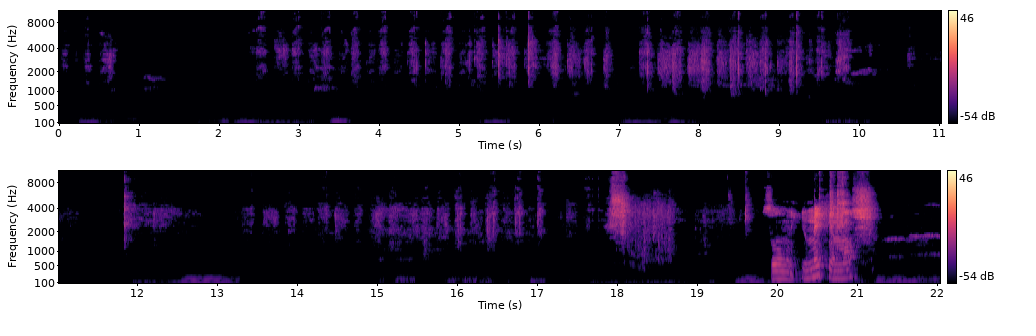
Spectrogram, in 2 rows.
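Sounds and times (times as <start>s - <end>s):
scissors snipping fabric: 2.4s - 10.2s, 13.3s - 18.2s.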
